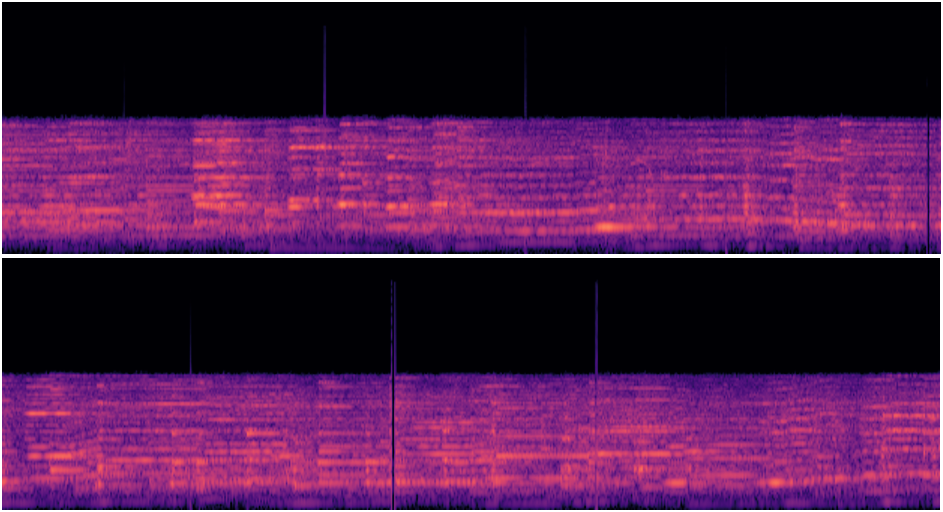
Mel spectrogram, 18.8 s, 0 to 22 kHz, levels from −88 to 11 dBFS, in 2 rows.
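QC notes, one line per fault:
1.21 to 15.32 s, gap between stream segments: short hard-edged silences at 1.21, 3.22, 5.23, 7.24, 9.25–9.27, 11.27, 13.28–13.32 and 15.32 s, roughly every 2 s. Most are under about 11 ms, but they reach about 27 ms and 40 ms in the two ranged ones. Consecutive 2-second segments are stamped slightly apart, and playback fills each hole with silence. On a waveform these show as flat near-silent slices, and on a spectrogram as thin blank vertical stripes.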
